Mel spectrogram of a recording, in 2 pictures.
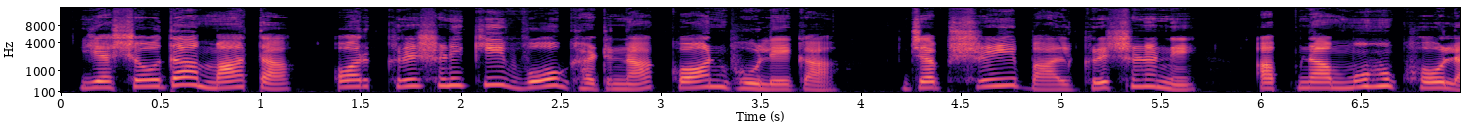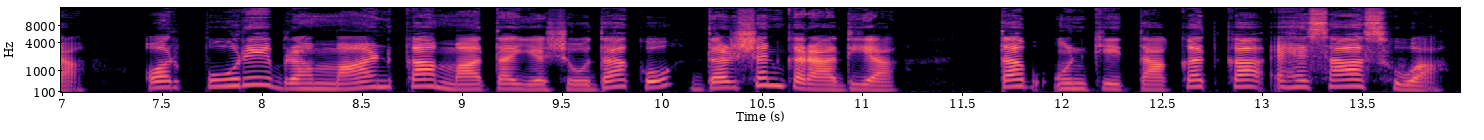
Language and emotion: Hindi, neutral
